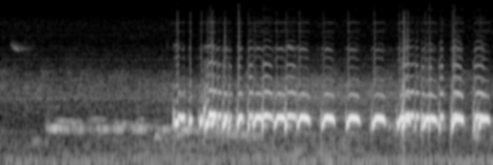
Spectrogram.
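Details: Local zebra dove of the rondo semoyo song style, answered by a dove with an odd voice: a low hum, then a rapid run of clear bubbling coos, about four notes a second, crisp and ringing.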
